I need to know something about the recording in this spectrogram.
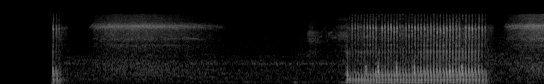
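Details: English bulldog Spike asleep and snoring, a long hissing whistle-like exhale followed by a harsh, rattling snore of about a second and a half, then another airy breath.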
